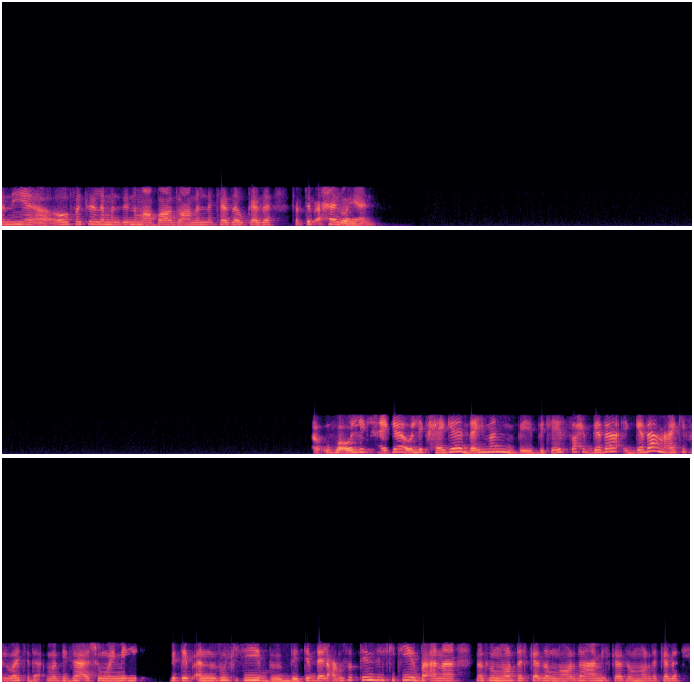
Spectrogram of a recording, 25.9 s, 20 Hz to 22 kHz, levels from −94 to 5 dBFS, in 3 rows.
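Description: Nothing goes wrong anywhere in this speech, which simply carries the narrow telephone sound of G.711 A-law coding at 64 kbps, topping out around 4 kHz with only the faint hiss that rides along with the level of the talking.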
